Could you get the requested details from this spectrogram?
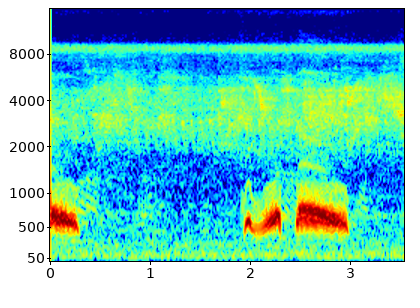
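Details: Spotted dove coo used to lure and train other doves: one low drawn-out note, a pause, then a short hooked note followed by a longer steady coo, with a faint high hiss behind.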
